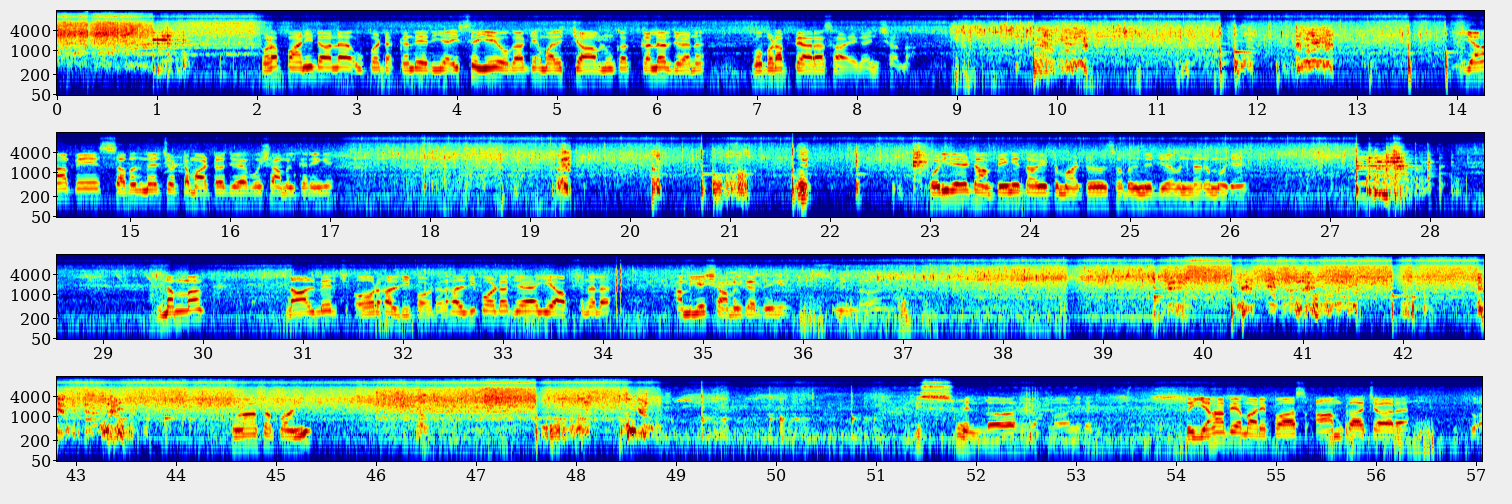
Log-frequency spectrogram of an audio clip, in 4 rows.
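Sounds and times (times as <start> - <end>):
vegetables sizzling in hot oil: 0.0 - 51.8
metal spoon scraping pan: 0.8 - 1.9, 9.7 - 10.4, 11.6 - 12.8, 20.2 - 21.8, 47.6 - 51.1.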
